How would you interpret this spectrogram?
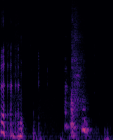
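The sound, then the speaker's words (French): A single sharp, loud sneeze bursts out after a moment of voice, its breathy hiss trailing off quickly into quiet. “On l'entend pas parler, mais on l'entend éternuer quand même.”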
